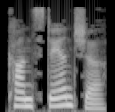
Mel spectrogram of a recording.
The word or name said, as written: constantia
